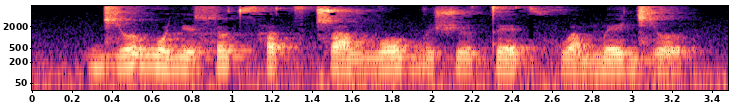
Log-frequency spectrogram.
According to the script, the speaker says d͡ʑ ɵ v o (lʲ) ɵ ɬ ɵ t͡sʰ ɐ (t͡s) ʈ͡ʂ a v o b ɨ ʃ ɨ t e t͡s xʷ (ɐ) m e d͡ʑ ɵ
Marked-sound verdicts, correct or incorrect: correct, correct, incorrect: a

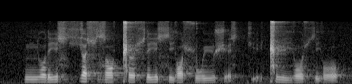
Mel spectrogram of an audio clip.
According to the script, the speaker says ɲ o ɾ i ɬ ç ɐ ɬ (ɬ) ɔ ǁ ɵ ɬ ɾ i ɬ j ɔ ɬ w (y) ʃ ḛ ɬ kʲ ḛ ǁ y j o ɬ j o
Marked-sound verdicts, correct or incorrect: incorrect: z, correct

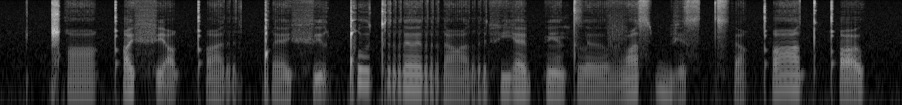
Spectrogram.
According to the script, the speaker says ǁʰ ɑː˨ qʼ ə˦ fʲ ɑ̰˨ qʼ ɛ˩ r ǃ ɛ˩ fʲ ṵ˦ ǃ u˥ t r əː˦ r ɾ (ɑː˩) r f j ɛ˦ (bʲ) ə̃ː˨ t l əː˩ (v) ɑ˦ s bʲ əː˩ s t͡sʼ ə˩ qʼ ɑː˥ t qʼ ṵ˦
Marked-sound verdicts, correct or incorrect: correct, incorrect: pʲ, correct

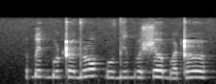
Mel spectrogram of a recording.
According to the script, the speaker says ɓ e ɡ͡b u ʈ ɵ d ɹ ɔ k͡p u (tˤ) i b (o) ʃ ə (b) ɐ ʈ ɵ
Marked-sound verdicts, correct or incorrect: incorrect: d, incorrect: ɵ, correct

